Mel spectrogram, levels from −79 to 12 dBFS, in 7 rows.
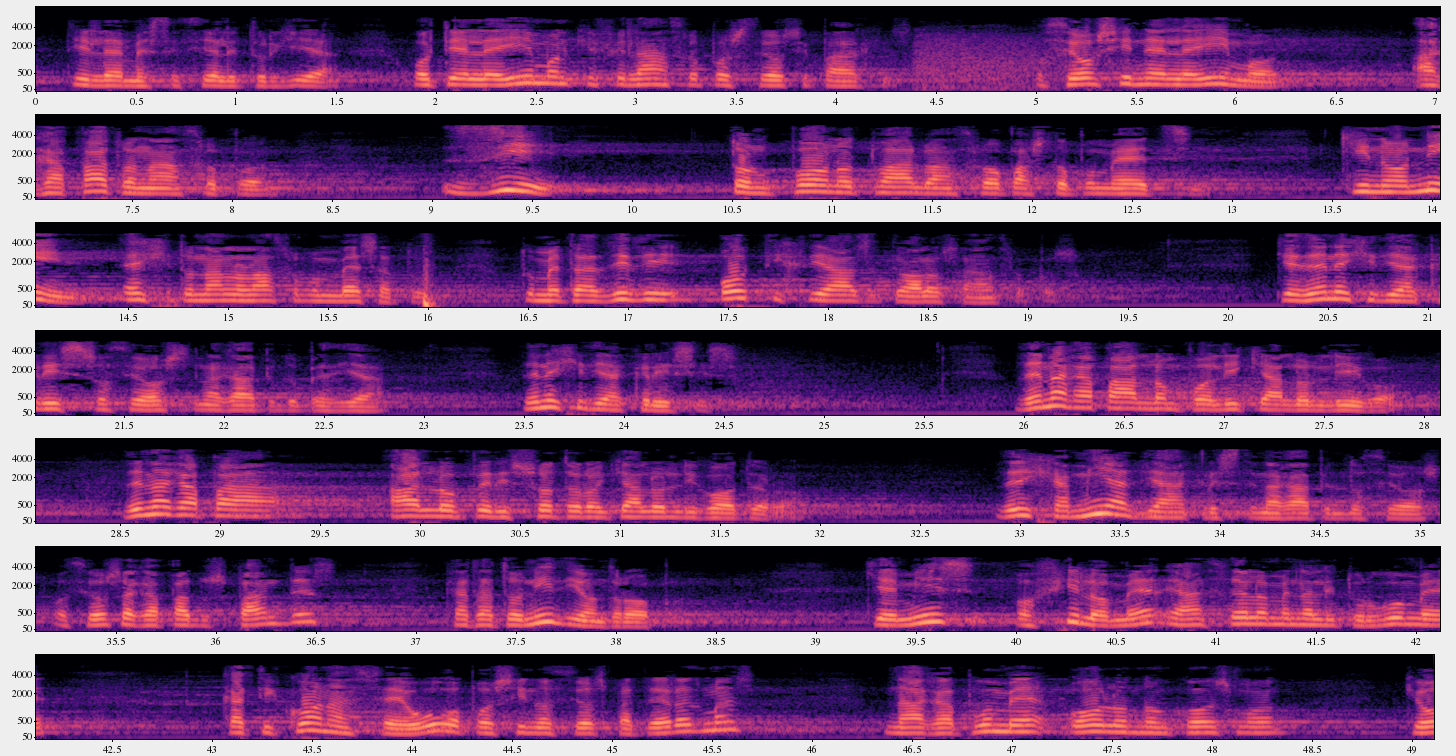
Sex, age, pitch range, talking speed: male, 50-69, 140-170 Hz, 130 wpm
